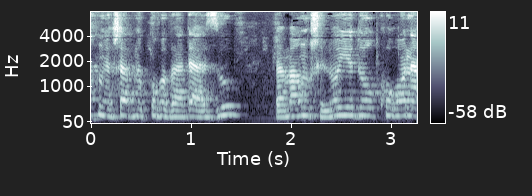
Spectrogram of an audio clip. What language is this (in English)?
Hebrew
